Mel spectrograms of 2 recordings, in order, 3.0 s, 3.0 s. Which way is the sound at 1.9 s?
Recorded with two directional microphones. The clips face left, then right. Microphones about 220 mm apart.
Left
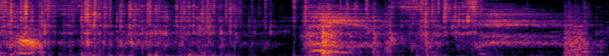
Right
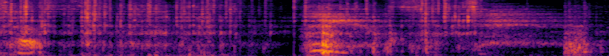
50° right (ahead or behind).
